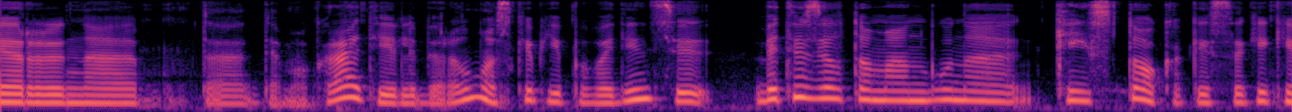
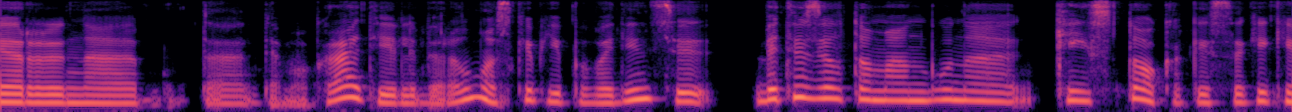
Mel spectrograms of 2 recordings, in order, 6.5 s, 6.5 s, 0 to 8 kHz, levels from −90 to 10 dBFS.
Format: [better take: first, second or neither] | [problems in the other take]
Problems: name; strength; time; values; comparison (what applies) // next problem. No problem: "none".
first | noise reduction (neural mask model Resemble Enhance denoiser)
